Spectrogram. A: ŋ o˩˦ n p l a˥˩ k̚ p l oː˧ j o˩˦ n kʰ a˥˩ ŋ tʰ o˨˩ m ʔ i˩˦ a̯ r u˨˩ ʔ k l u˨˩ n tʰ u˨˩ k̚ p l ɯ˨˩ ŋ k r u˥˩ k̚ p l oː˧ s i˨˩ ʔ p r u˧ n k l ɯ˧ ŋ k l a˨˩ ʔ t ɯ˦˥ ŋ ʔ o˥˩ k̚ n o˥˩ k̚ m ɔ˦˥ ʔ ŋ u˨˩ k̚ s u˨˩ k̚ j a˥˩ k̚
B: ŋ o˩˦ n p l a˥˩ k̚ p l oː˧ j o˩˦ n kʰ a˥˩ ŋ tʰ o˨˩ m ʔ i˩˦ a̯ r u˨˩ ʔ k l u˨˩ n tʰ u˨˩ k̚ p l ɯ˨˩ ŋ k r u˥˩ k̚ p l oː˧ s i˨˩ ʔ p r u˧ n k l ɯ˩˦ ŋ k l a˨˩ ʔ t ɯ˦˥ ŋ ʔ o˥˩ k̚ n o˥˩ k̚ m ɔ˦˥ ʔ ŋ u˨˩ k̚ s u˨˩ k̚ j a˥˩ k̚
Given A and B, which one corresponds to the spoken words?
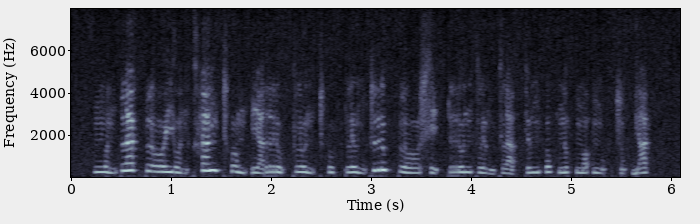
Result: B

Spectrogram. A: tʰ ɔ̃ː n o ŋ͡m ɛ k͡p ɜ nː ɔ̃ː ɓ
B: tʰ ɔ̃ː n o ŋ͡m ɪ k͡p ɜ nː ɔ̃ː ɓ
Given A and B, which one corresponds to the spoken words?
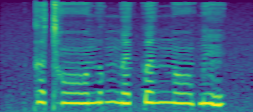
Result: A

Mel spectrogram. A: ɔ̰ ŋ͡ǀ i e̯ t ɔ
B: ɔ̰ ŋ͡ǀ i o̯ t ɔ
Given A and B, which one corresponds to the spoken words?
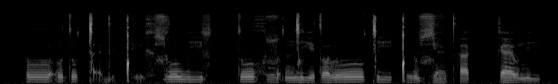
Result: A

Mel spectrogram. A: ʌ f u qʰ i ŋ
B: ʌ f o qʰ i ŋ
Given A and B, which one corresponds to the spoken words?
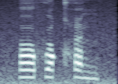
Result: A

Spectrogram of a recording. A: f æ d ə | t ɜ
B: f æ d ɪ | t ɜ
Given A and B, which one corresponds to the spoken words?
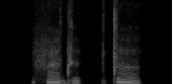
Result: B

